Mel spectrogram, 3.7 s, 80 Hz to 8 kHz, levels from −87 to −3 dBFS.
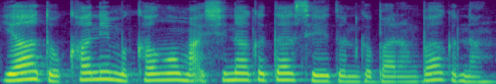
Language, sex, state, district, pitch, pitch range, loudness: Garo, female, Meghalaya, South Garo Hills, 220 Hz, 190-235 Hz, -19 LUFS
